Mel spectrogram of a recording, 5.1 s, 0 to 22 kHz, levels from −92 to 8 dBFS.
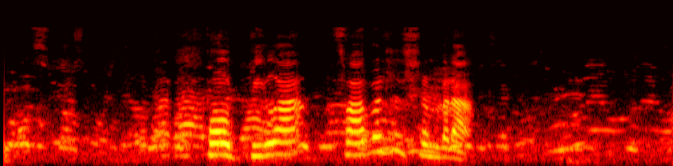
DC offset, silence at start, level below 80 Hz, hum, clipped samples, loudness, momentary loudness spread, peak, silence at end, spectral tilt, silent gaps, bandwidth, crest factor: under 0.1%; 0.05 s; -72 dBFS; none; under 0.1%; -23 LUFS; 23 LU; -6 dBFS; 0 s; -6.5 dB/octave; none; 9.4 kHz; 18 dB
